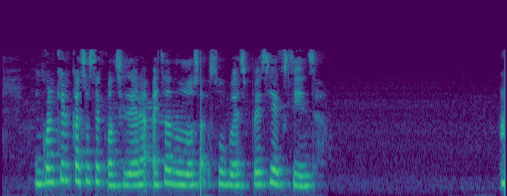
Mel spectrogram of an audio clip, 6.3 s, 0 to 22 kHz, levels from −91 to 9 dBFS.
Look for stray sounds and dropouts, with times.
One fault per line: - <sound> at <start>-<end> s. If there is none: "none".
none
